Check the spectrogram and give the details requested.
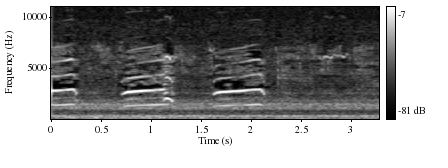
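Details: Wild bald eagle pair at their nest in Southwest Florida in 2019, on the evening the first egg of the season was laid, around a fish dinner. Three high, thin whistled notes with a slight downward slur, over a low rumbling background.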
